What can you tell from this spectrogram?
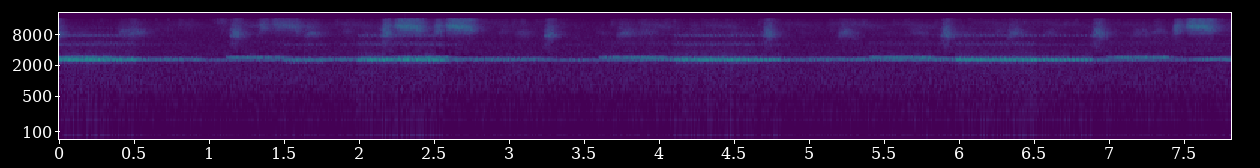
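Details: Crickets in grass at night during a warm Bulgarian summer, surround-recorded; a constant high trill dominates, with scattered brighter chirps and buzzes from further insects flickering above.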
